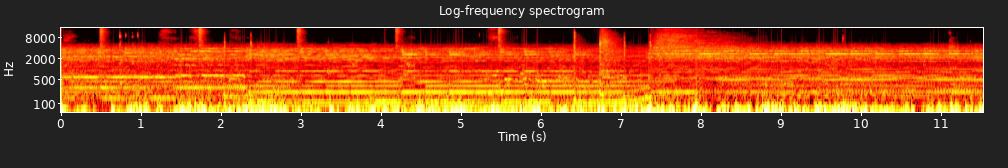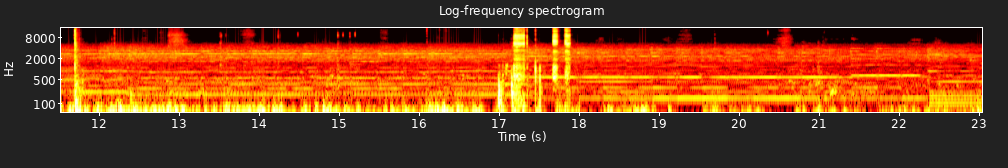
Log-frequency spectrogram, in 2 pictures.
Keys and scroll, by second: 9.8 ctrl+z, 11.7 ctrl+g.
